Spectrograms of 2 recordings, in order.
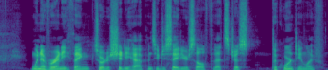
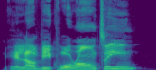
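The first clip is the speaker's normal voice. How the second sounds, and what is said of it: Exaggerated mock Creole accent. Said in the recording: “in an offensive Creole accent ... but in an offensive yep. Creole accent.”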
